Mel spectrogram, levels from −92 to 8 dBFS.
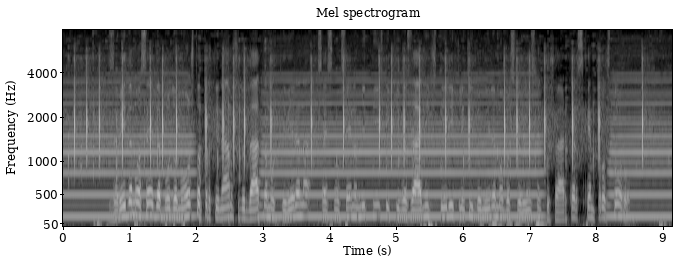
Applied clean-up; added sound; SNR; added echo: none; Wind instrument, woodwind instrument + Typing; -3 dB; none.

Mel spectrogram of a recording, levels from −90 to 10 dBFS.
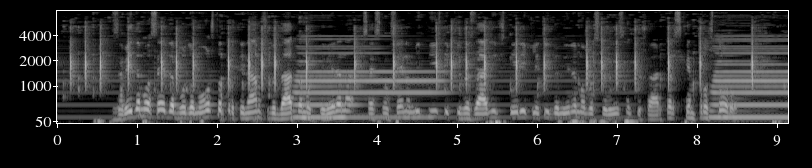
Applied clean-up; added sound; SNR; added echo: classical method log-MMSE.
